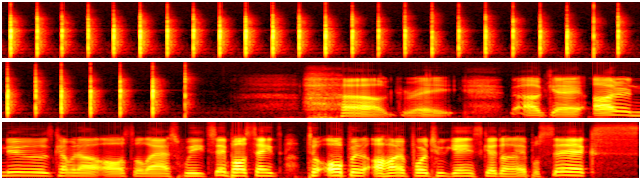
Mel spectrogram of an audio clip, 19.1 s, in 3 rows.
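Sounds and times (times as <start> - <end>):
audience clapping at a Twins fan tribute: 0.0 - 8.3
speech: 9.8 - 19.0.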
